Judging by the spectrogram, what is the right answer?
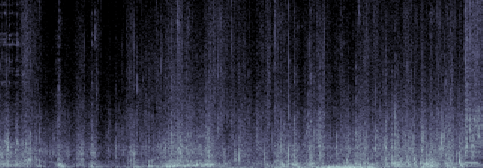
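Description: A two-wheeled garden cart loaded with plastic buckets of grain rolling and rattling over gravel, with footsteps crunching; it gets louder and steadier about two seconds in as the cart gets going.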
